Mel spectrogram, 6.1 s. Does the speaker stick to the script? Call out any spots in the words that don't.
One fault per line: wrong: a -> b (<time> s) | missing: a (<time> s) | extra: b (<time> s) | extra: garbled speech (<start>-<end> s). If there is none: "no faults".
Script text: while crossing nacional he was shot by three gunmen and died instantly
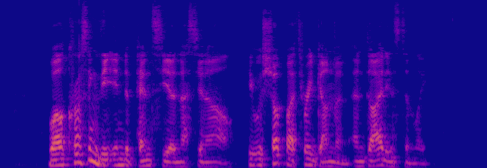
extra: the independencia (1.2 s)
